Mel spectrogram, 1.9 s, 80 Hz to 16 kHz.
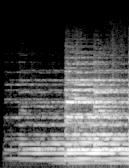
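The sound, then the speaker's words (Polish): Church bells of St. Oswald's church ring at dawn: sustained, resonant metallic tones, with a second, louder strike about halfway through that swells the ringing. “Punktualnie o 4:15 nad ranem zaczęły bić dzwony kościoła świętego Oswalda”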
